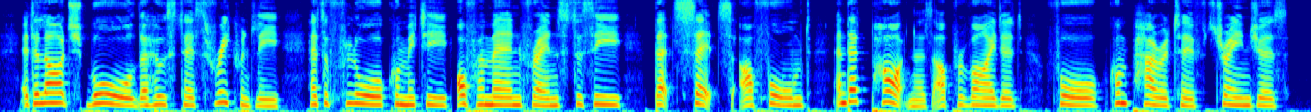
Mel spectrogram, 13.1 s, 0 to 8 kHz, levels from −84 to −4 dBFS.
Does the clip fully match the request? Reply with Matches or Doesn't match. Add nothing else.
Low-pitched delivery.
Doesn't match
